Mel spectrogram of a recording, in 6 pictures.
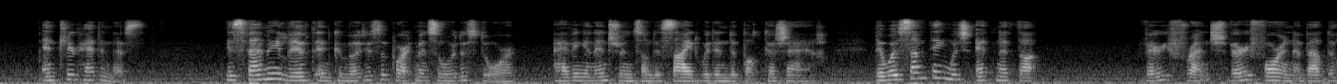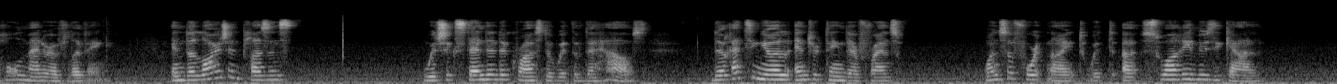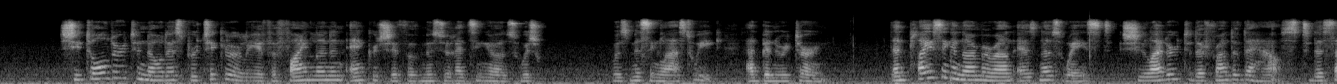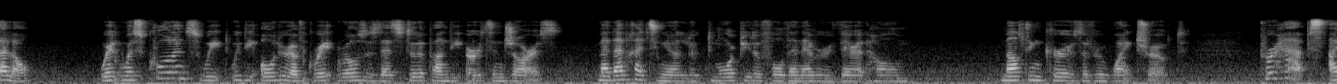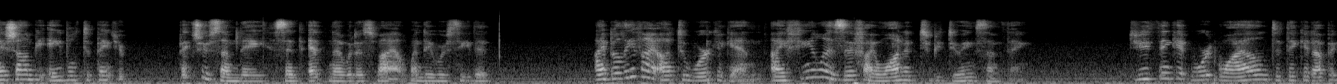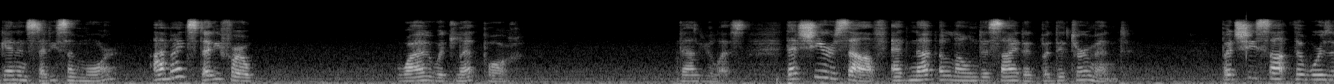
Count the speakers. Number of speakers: one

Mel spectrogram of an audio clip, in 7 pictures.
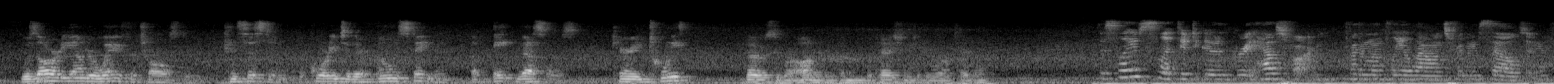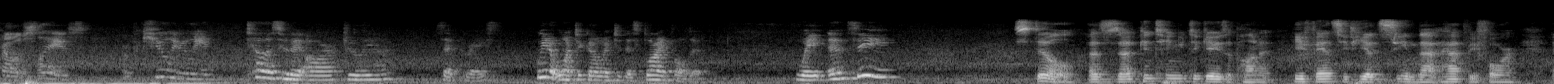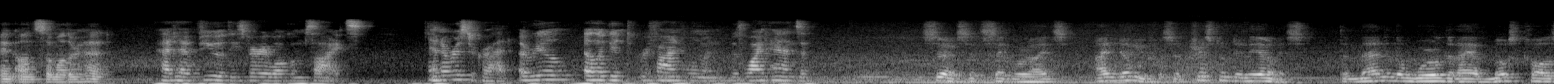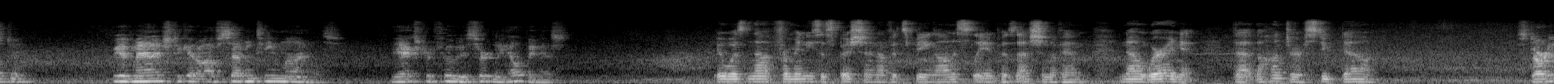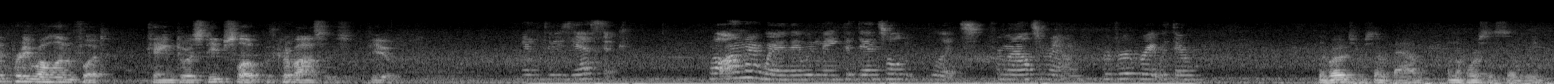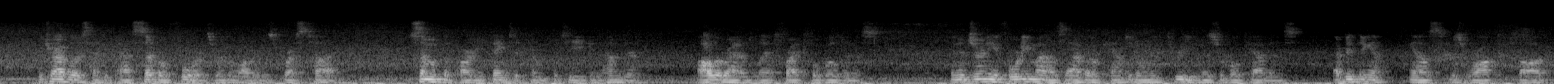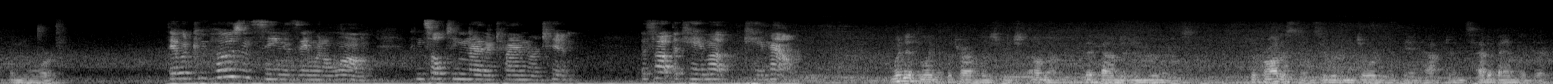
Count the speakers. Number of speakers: eight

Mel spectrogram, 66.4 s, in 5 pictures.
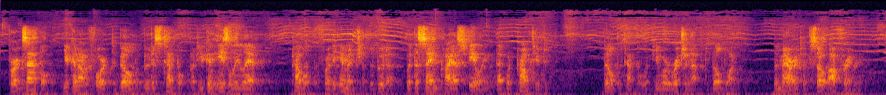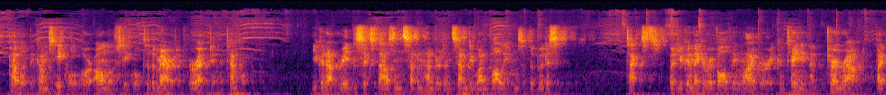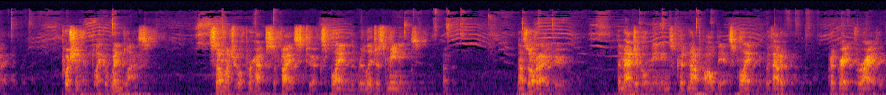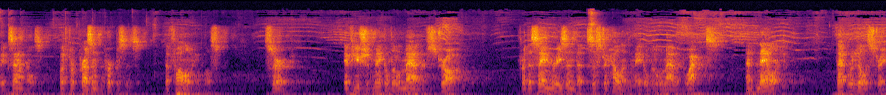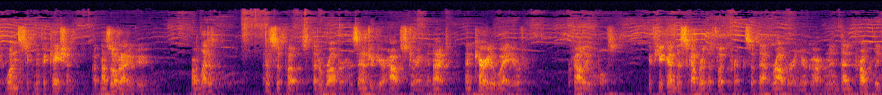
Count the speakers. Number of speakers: one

